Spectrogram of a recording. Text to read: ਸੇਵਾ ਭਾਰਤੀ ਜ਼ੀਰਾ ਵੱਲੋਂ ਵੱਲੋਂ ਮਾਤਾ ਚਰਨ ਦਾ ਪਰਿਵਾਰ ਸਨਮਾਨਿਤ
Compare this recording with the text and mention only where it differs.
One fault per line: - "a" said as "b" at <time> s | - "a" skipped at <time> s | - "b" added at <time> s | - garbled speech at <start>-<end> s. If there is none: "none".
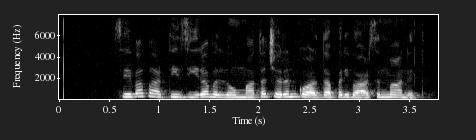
- "ਵੱਲੋਂ" skipped at 1.8 s
- "ਕੌਰ" added at 2.4 s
